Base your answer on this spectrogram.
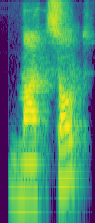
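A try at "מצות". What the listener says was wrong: Good. That's more than one matzah.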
